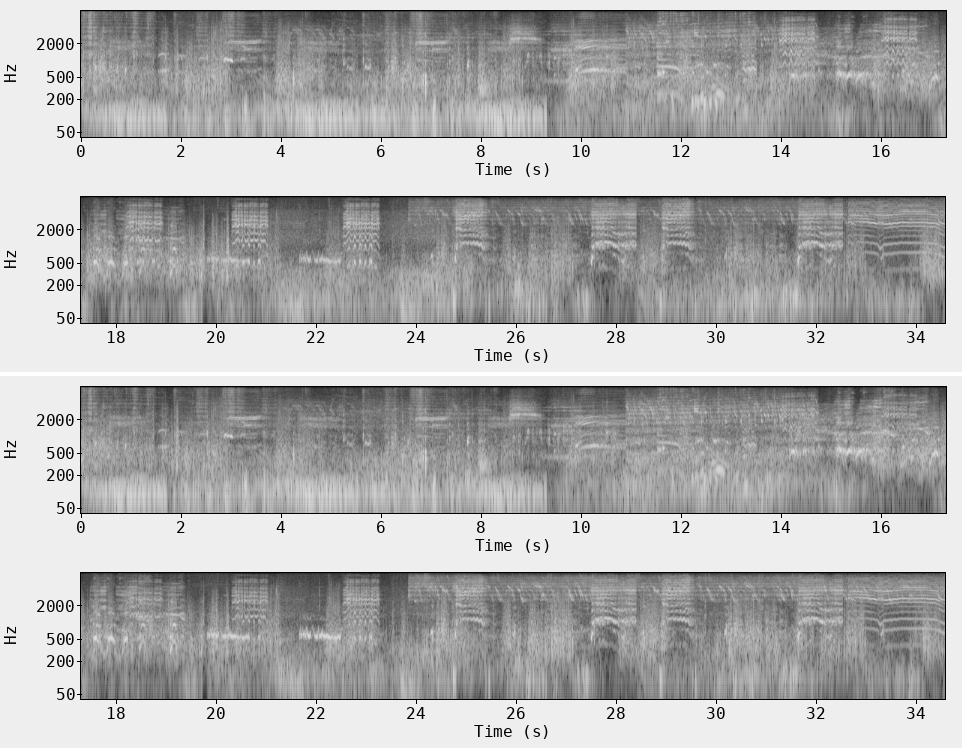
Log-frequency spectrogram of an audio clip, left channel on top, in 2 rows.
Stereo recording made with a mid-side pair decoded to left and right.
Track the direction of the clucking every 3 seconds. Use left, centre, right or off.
left, left, centre, right, right, right, right, right, right, right, right, right.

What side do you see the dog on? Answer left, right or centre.
right.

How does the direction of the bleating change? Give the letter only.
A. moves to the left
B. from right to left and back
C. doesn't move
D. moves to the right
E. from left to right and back
B.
